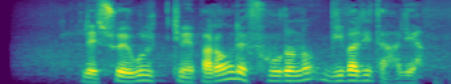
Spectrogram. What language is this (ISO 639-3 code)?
ita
